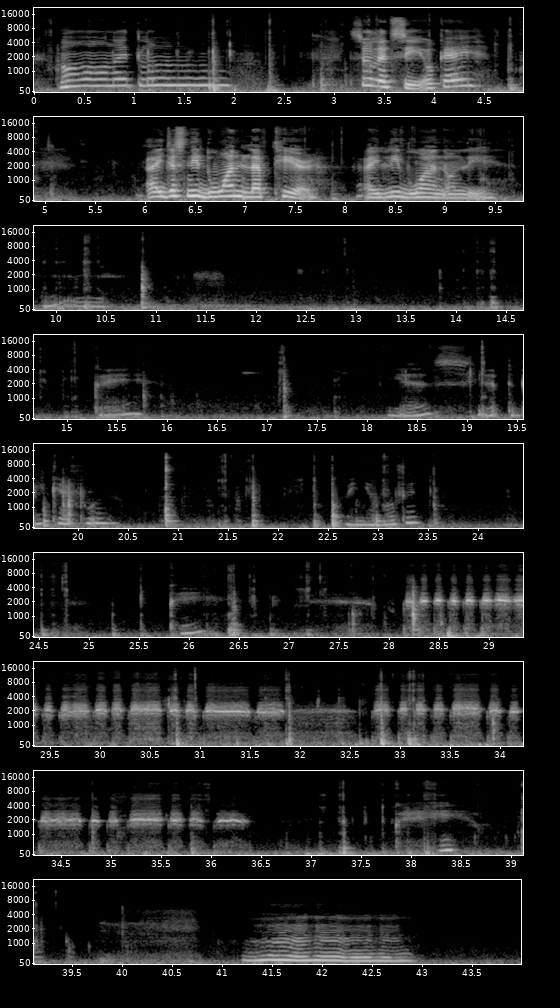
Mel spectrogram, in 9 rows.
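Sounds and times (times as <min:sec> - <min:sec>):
high thin whistling tone: 0:28.1 - 0:32.0, 0:32.7 - 0:36.4.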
